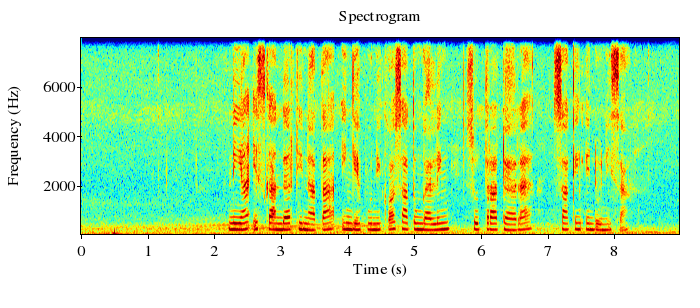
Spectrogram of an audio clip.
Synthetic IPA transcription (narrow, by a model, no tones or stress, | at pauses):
niaʔiskandard̪̥i̤nat̪aiŋɡɪhpunikʰɔsat̪uŋɡalɪŋ | sut̪ɾaɖ̥a̤ɾɛ | sakɪŋʔind̪onesia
